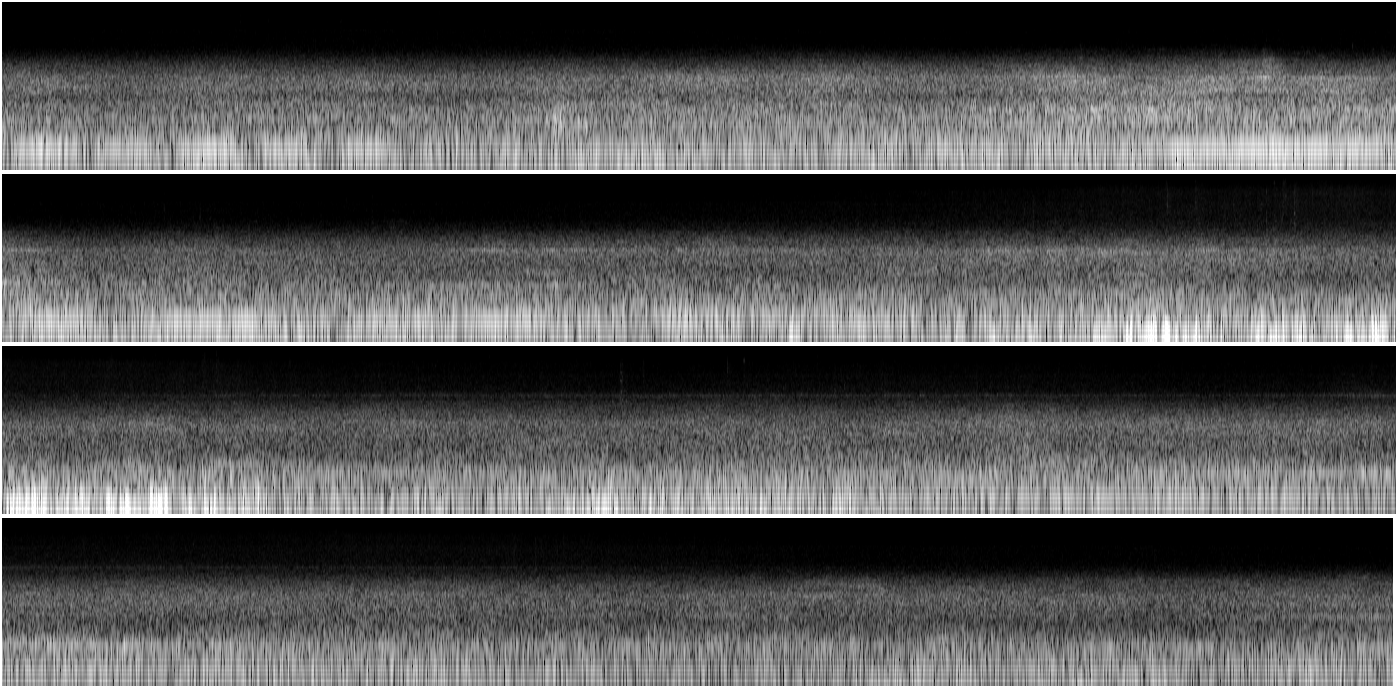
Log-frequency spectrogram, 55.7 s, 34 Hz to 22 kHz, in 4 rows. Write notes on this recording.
Fighter flight traveling through, The distant sound of traffic, Zoom H6 M/S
